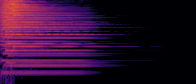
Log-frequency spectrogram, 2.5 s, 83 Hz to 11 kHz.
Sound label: E 9th Suspended 4th E down Guitar; strummed; chord; JGuitar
